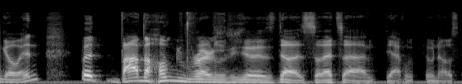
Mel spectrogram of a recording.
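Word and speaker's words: Houbregs: And then Bob, I never knew how to pronounce his name. Was it Hobregs? Hobregs? – I believe so, yes.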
